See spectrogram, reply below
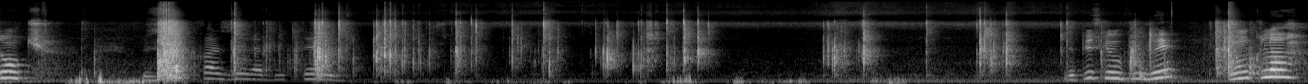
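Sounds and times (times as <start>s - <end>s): plastic bottle being crushed: 1.6s - 7.3s, 8.2s - 12.7s.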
